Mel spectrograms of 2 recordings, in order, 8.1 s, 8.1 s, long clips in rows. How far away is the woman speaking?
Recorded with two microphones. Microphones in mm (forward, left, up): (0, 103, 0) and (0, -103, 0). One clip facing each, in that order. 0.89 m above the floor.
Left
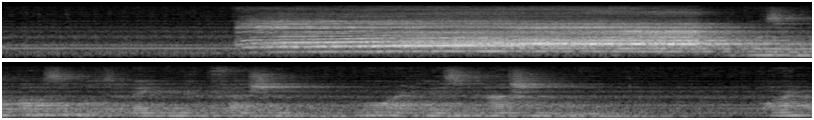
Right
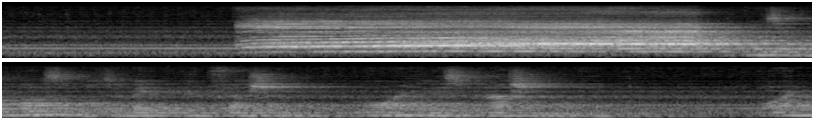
About 2 m.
